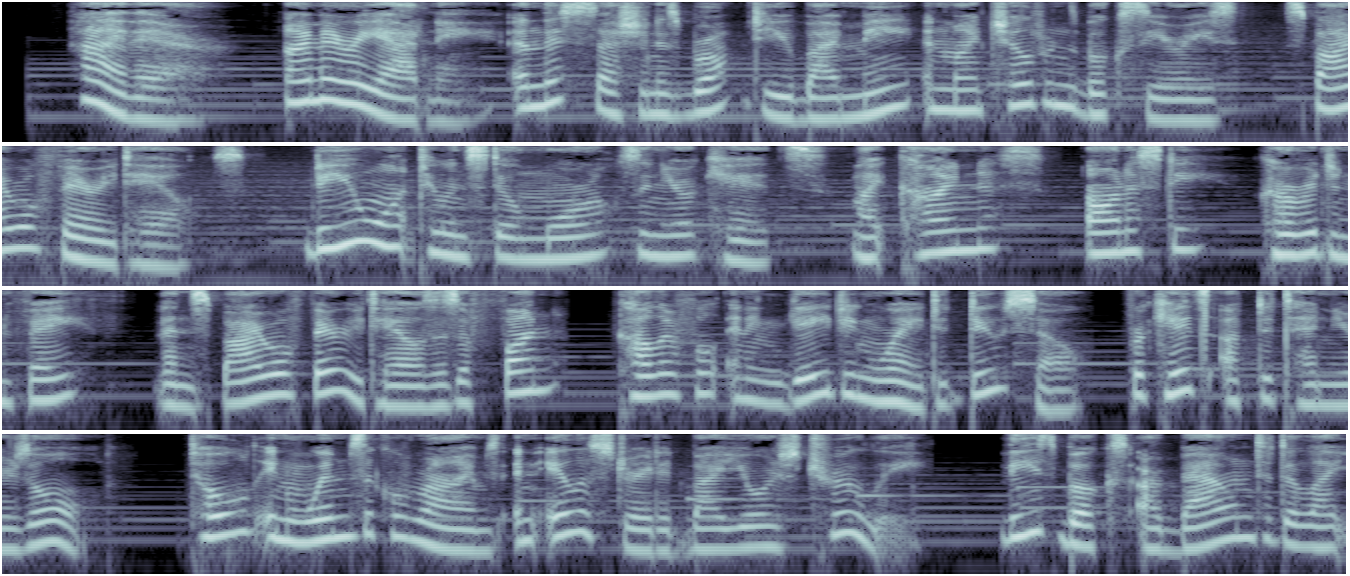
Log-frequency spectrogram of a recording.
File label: magical forest lucid dreaming guided sleep hypnosis with binaural beats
